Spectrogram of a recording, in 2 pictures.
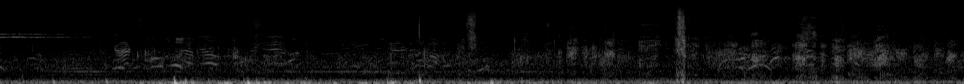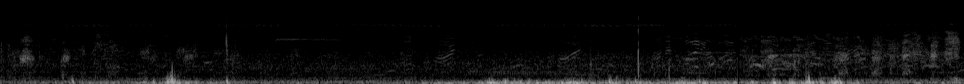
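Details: Siberian Huskies out running for exercise in a field, giving excited whimpers, panting and a few short barks in irregular bursts, with people talking throughout and a steady low outdoor rumble.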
